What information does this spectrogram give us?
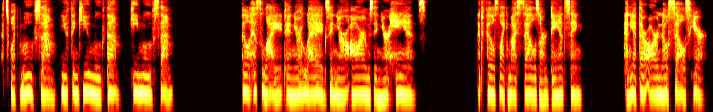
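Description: A hushed, breathy whispering woman. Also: mid-range voice, level tone, no room sound, studio quality. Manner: soft unvoiced whisper, slow and hushed. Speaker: spiritual teacher. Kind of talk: whispered guided meditation and spiritual teaching.

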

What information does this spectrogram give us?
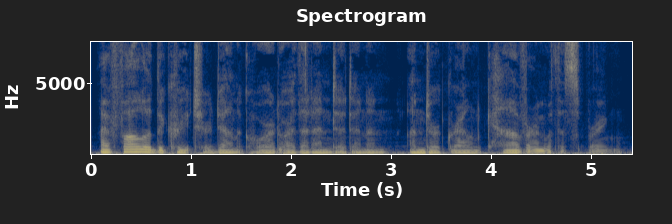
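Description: A narrator reading a scripted first-person fantasy story in a hushed, dramatic, deliberate manner. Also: mid-range voice, husky. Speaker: audiobook narrator.

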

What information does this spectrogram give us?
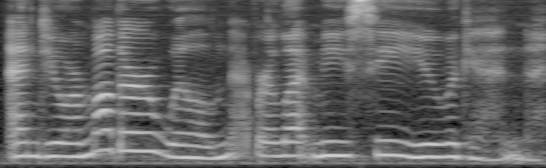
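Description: A woman playing a flustered, protective aunt in an audio drama, speaking in an urgent, halting, reassuring way. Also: on the high side, lively intonation. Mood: reassuring, firm. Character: flustered, protective aunt hurriedly soothing her nephews.

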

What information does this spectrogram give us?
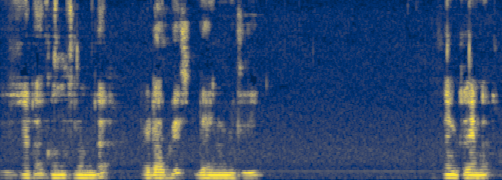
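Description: A man with a South Indian accent and a husky voice, giving an unscripted software walkthrough in halting, non-fluent phrases. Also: medium pitch, monotone, dull audio. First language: Tamil. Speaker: software demonstrator. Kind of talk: unscripted screen-recorded tutorial walkthrough.

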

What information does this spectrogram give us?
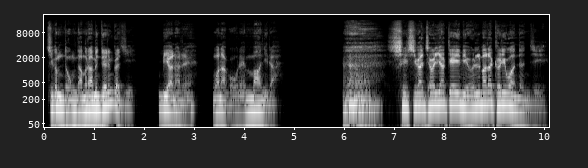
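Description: A man playing a proud, solemn orc warchief in a video game, gravelly and husky, speaking in a commanding, stately, formal way. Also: fairly low pitch, big pitch swings, measured pace, dry recording, clean studio sound, heavily acted. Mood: wry, relaxed. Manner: commanding, stately, old-fashioned formal speech. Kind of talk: video game hero voice lines.

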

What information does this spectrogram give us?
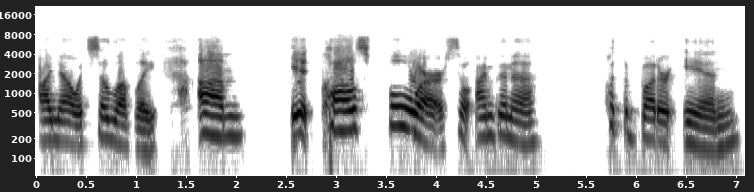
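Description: A woman's voice: medium pitch, very animated, takes it slowly. A woman hosting a casual cooking demonstration, chatty and instructive as she explains each step. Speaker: cooking show host. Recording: echoey room, dull lo-fi sound.

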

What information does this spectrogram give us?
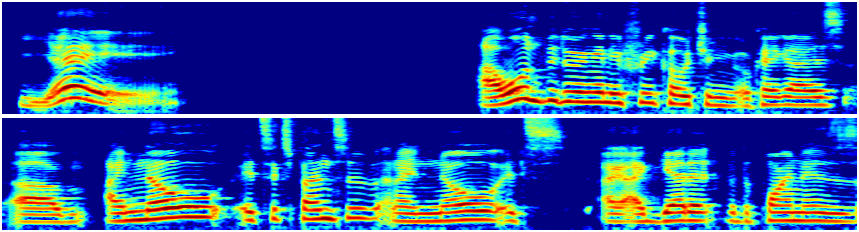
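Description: Young man on a headset, high voice. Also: darkish tone. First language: Dutch. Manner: explains step by step, many okays and restarts. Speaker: coach and streamer. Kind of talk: casual stream talk, answering chat. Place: small room indoors at a desk.

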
